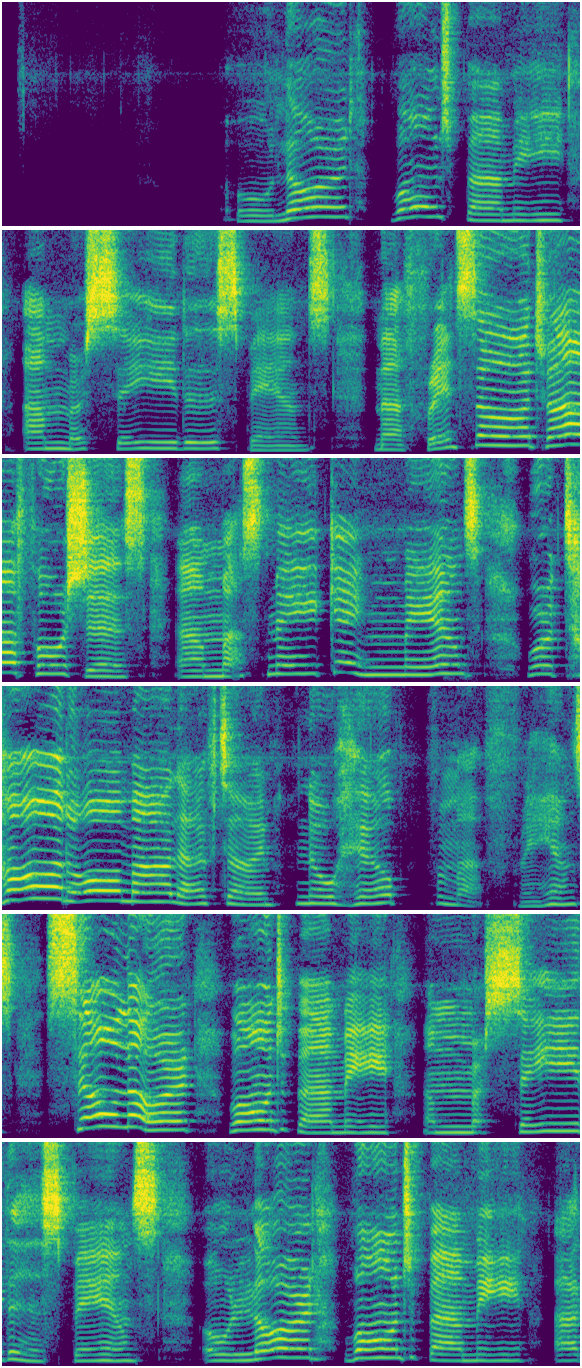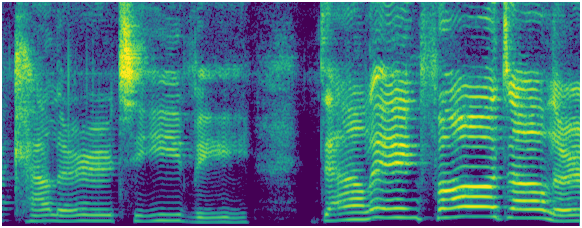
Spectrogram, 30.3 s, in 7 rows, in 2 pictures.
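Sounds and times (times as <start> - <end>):
woman singing solo voice: 1.6 - 30.3.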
